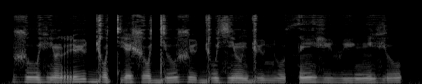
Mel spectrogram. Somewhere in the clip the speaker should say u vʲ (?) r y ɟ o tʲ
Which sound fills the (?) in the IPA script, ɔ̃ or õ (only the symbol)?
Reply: õ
